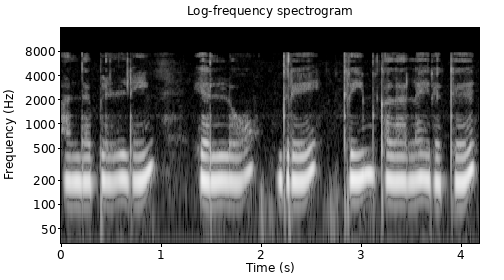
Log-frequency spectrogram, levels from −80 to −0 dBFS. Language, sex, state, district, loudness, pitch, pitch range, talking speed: Tamil, female, Tamil Nadu, Nilgiris, -16 LUFS, 200 Hz, 195-215 Hz, 100 wpm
